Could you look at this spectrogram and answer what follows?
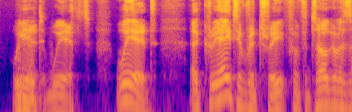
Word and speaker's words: Wyrd: I wanted to reach out because recently I've been building something called Word. How would you pronounce WYRD, Kev? Is that word or wired? Wired? Weird.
